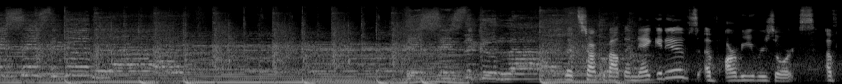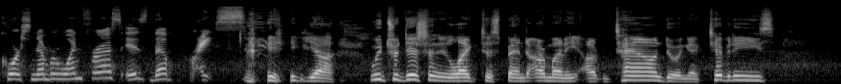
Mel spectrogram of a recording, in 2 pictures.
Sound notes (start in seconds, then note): 10.8 laughs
